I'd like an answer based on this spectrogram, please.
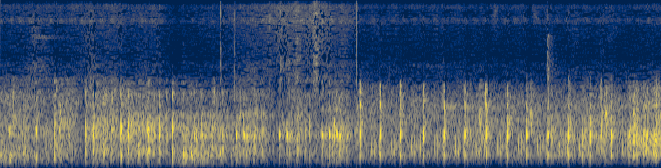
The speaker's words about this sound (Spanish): En redes sociales circularon imágenes captadas por los vecinos en las que se escuchaban ráfagas de armas de alto poder.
